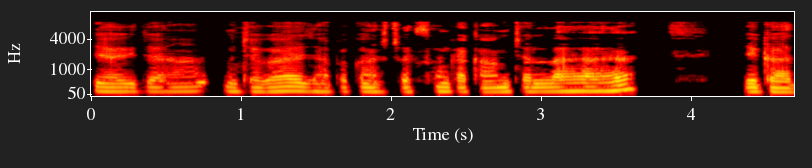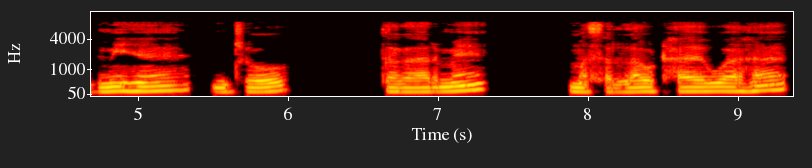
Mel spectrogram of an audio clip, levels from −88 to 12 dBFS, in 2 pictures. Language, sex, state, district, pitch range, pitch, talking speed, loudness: Hindi, male, Bihar, Muzaffarpur, 120-135 Hz, 125 Hz, 145 wpm, -24 LUFS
